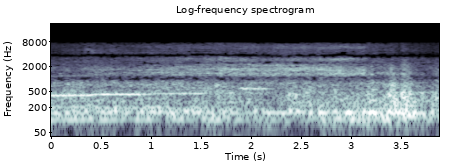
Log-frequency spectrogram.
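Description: A downtown subway train rolls into a station platform with a loud, steady rumble and a faint metallic whine from the wheels or brakes, with no voices.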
